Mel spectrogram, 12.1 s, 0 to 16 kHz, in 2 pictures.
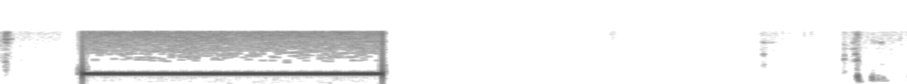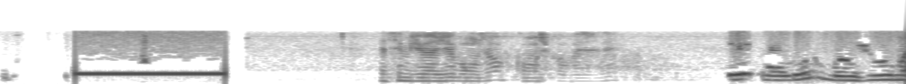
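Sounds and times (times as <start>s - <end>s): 
phone line ringback tone while waiting for a customer service advisor: 0.5s - 2.6s, 6.6s - 7.6s
speech: 8.8s - 10.1s, 10.9s - 12.0s.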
